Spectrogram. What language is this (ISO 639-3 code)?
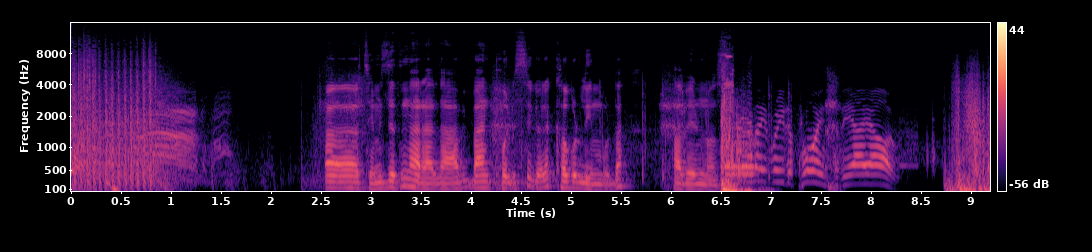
tur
